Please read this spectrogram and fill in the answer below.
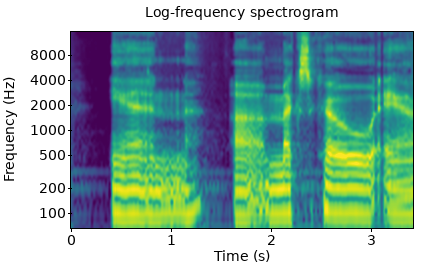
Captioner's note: none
